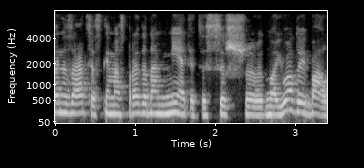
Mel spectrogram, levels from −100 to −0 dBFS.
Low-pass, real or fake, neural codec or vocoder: 7.2 kHz; fake; vocoder, 44.1 kHz, 80 mel bands, Vocos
